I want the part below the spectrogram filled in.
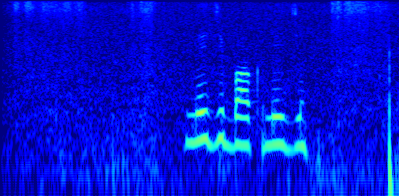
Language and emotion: Russian, neutral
